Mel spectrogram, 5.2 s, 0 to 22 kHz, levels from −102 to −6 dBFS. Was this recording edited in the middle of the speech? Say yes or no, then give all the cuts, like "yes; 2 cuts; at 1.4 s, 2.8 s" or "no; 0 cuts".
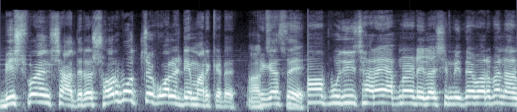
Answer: yes; 1 cut; at 3.1 s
